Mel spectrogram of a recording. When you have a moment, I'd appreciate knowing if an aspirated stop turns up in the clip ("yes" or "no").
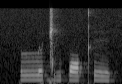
yes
